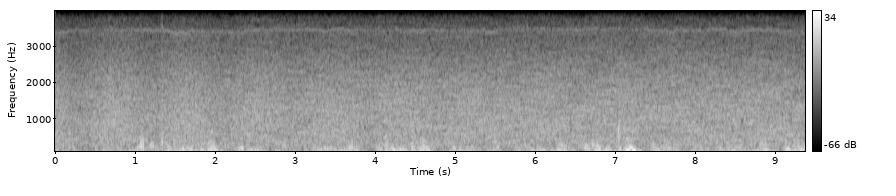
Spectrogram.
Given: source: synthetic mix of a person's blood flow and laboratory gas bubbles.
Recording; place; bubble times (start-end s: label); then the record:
Doppler ultrasound of blood flow; precordium
1.04-1.36 s: bubbles
From the record:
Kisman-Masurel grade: 212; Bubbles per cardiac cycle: several, 3 to 8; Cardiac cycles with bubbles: 1 to 10%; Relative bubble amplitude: moderate (0.250 to 0.450); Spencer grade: 1 (occasional bubble signal discernible with the cardiac motion signal, with majority of cardiac periods free of bubbles); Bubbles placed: anywhere in the cardiac cycle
